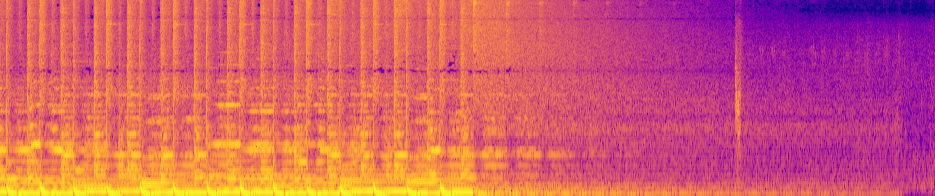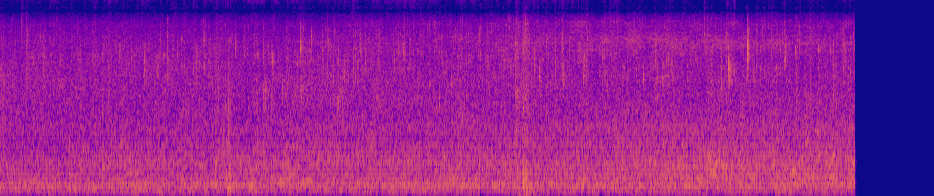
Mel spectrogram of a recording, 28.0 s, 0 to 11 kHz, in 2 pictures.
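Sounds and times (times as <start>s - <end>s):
water trickling: 0.0s - 26.9s
small water drips: 11.0s - 26.9s.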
